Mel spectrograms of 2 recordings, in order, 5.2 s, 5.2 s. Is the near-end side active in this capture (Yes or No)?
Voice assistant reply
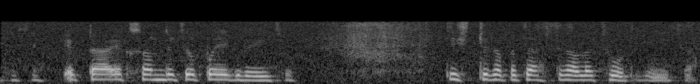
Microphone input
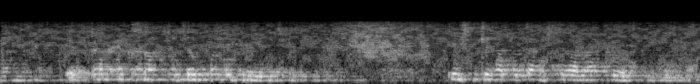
No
